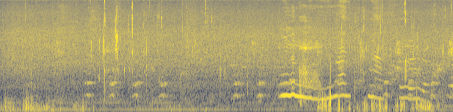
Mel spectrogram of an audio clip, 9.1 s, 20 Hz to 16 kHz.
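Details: Six-week-old Lakeland Terrier puppies from the Octavia-Oscar litter, born 5/29/18: a run of soft, short, high whimpers, then a louder, drawn-out whine that wavers in pitch, with people talking and rustling underneath.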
